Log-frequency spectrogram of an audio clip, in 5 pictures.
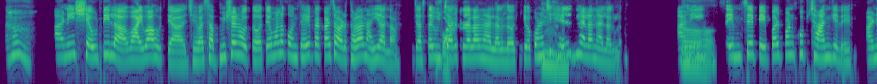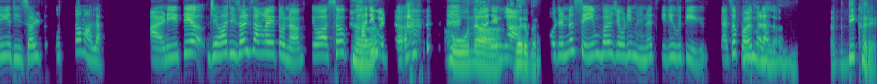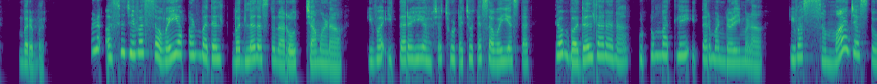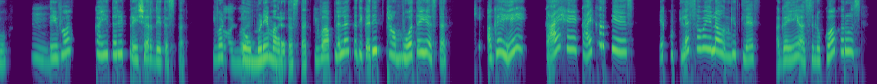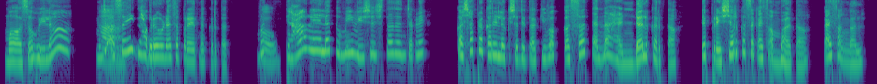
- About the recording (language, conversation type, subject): Marathi, podcast, रोजच्या सवयी बदलल्याने व्यक्तिमत्त्वात कसा बदल होतो?
- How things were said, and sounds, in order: static; other background noise; tapping; laugh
